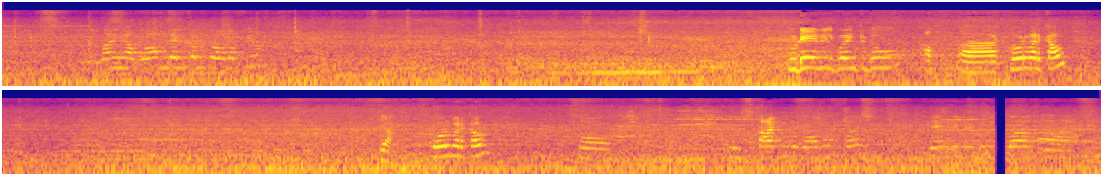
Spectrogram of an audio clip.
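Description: A young man speaks close by, explaining with animation.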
